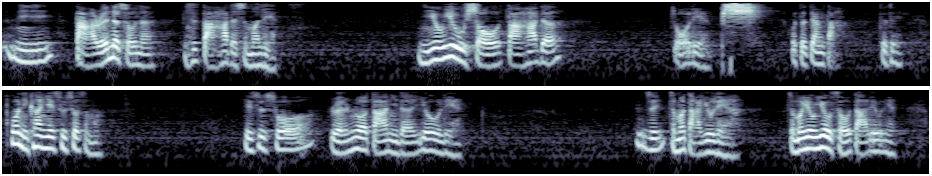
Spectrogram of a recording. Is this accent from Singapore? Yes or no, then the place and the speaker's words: yes; Singapore; 他知道我们来自新加坡，所以你来自新加坡，叫你来美国干嘛？来美国干嘛？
